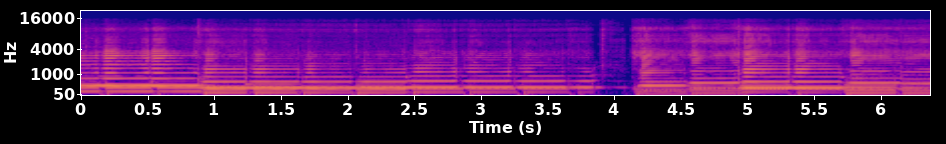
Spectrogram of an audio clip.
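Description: Live jazz band with saxophone playing long held notes over sustained chords, the harmony changing about once a second, with a brief break about four seconds in.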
